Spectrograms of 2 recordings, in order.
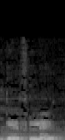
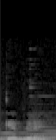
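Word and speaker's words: Gävle: pero creo que es Gefle, se escribe como Gafle a con diéresis, pero creo que es Gefle,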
